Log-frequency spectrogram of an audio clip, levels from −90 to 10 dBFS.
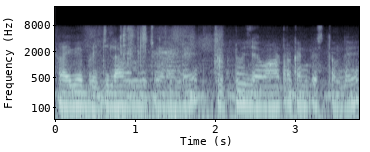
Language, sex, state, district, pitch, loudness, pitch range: Telugu, male, Andhra Pradesh, Manyam, 110 Hz, -17 LUFS, 105-110 Hz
